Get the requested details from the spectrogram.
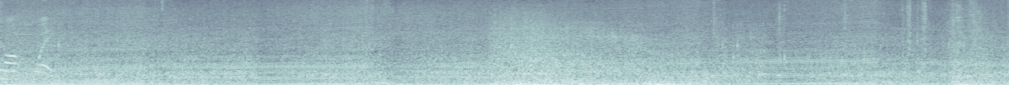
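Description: A small vehicle engine hums and drones steadily.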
